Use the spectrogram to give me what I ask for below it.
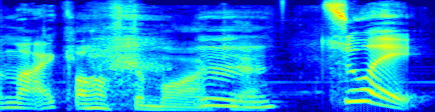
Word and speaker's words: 醉: 醉 fourth tone Yes.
